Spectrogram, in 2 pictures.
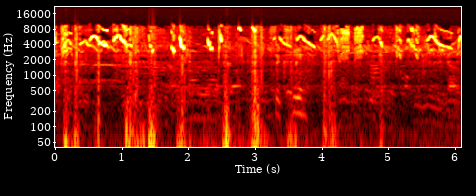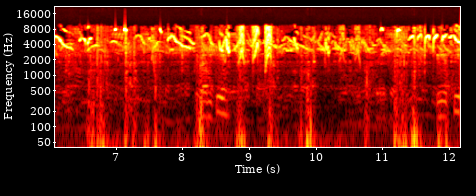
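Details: In a Guyana whistling competition held in Edinburgh Village in 2023, a chestnut-bellied seed finch sings a lively series of rising and falling high whistles amid knocks, rustling and talk.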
